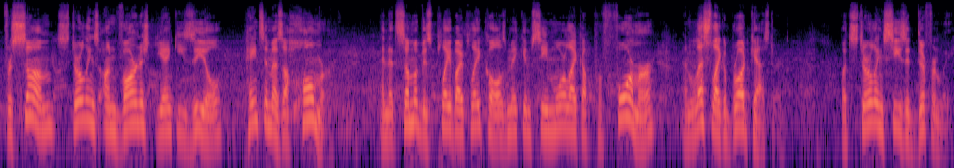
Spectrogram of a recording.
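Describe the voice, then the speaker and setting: A man's voice: high-pitched, lively intonation, normal speed, a bit bright, slight background noise. A man reading scripted narration for a news feature as a reporter.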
